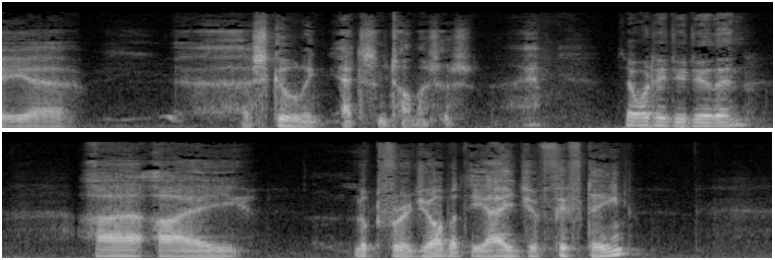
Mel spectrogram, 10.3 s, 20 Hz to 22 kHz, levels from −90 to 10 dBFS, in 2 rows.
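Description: Nothing stood out on listening; the audio held steady throughout, with no audible fault at any point.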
